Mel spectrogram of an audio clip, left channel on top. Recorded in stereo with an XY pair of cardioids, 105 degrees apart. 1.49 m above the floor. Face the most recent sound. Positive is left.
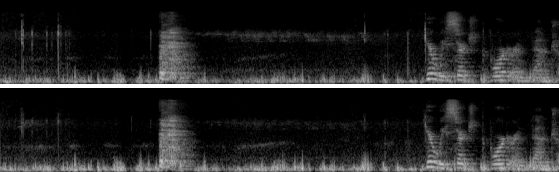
turn(degrees=-30)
